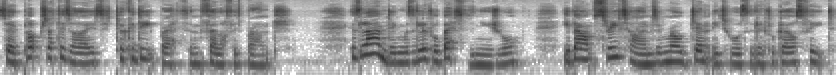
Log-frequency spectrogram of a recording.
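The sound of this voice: A woman talks at a fairly quick pace in a medium pitch, with ordinary pitch variation. Her tone is slightly mellow with a slightly husky edge.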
